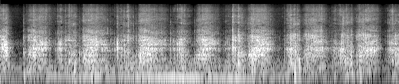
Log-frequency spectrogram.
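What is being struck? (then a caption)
Dried acrylic paint on a canvas. Fingertips and nails of a ringed hand scratch quickly across a flat square canvas or panel covered in thick, dried, crinkled dark-red acrylic paint with raised droplet bumps. Rough, raspy scraping strokes come in bursts of about a second each, separated by brief pauses, with most energy in the low-mids and little high brightness.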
